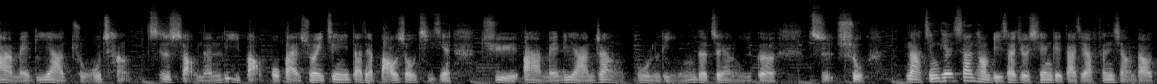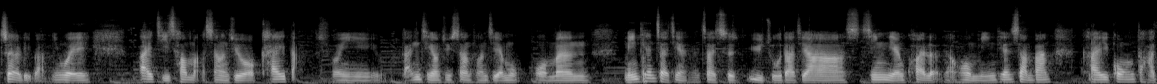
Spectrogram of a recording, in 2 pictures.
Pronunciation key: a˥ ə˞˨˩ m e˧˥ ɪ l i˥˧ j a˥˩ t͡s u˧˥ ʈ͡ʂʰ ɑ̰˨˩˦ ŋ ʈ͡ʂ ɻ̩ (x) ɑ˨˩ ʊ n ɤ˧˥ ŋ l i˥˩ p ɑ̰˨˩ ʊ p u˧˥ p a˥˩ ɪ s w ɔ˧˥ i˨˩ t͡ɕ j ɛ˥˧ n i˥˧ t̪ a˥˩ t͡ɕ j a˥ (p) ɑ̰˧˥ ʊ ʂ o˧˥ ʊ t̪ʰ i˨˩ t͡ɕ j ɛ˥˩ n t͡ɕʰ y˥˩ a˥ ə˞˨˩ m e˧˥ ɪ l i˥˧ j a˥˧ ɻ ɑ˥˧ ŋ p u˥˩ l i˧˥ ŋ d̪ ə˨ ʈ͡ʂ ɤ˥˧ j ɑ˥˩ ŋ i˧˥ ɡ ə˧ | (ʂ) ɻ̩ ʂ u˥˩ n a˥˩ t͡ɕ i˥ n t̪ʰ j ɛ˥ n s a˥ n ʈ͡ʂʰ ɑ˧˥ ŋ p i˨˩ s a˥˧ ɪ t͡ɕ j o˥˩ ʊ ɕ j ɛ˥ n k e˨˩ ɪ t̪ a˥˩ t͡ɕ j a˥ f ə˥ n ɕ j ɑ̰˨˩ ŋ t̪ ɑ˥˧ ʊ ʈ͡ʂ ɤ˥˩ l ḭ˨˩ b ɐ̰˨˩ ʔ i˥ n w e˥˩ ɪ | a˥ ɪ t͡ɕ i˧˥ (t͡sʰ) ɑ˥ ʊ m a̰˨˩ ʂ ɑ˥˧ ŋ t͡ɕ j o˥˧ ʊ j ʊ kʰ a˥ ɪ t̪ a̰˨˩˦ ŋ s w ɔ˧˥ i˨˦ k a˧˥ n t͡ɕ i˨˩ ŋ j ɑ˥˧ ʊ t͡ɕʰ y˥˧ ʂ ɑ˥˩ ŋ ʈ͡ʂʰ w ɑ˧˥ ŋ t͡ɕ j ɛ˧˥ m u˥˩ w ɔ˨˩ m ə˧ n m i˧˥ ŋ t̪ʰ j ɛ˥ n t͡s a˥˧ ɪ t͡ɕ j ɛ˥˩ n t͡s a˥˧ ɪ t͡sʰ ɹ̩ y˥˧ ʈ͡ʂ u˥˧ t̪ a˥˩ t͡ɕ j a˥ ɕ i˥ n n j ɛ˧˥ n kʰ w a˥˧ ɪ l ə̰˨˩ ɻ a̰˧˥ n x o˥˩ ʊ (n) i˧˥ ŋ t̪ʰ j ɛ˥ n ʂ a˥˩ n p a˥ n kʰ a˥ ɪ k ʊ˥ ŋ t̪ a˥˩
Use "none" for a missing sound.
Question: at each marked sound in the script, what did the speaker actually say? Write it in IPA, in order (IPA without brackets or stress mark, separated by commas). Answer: ʂ, p, ʈ͡ʂ, t͡sʰ, m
